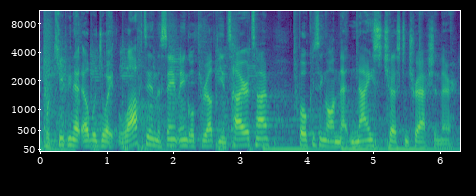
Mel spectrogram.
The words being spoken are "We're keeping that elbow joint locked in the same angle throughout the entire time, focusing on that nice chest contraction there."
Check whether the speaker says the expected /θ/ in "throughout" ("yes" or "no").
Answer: yes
